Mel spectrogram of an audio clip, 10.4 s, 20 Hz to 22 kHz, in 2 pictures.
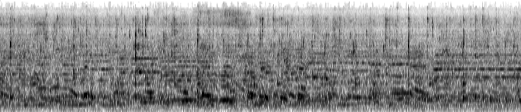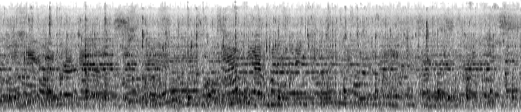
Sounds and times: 0.0s Fontanna 10.4s

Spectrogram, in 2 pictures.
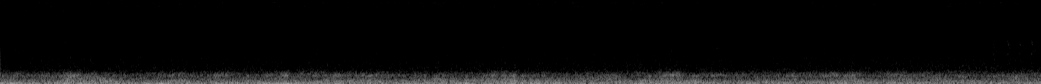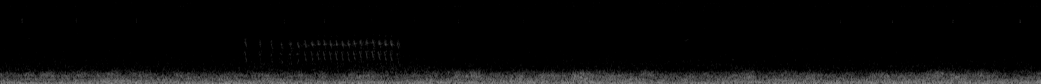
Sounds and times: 9.4s Insects 20.8s
9.6s Birds 20.8s

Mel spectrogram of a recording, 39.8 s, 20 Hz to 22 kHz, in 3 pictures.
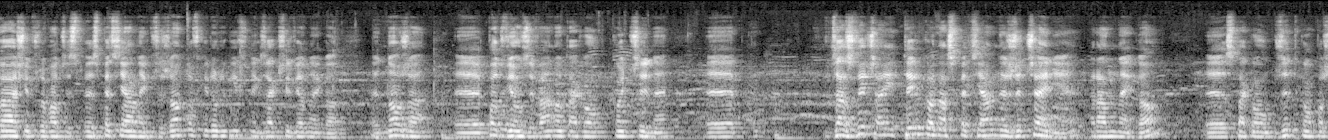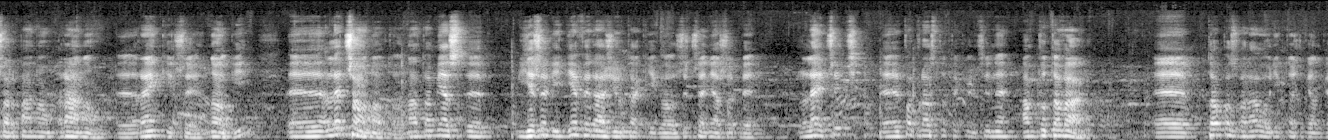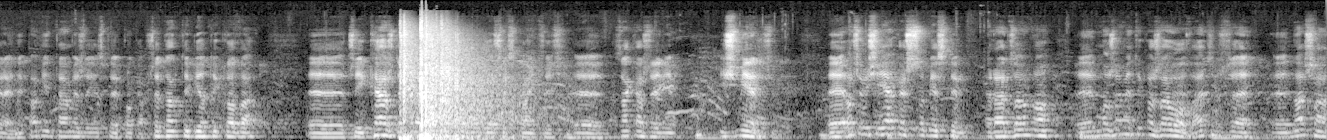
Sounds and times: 30.6s Battle 32.4s

